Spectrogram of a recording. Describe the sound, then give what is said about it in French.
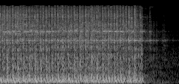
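A jackhammer breaking concrete pounds away in a loud, rapid, continuous burst of hammering for over a second, then cuts off abruptly, leaving a brief fading tail. “Il n'y a rien qui résiste à un marteau-piqueur.”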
